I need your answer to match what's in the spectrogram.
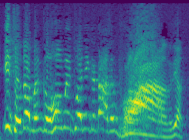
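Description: Speaking rapid-fire in an extremely high-pitched voice, a temple abbot and Buddhist monk with a Taiwanese Mandarin accent delivers a dharma talk. He fills it with personal stories, repeats phrases, and chuckles while telling them.

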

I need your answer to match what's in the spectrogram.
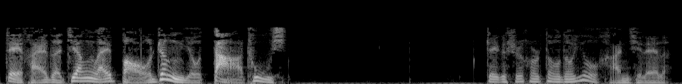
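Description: Husky, lively male audiobook narrator. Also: fairly low pitch, measured pace, dry recording. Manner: lively, comic storytelling with big swings. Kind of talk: first-person novel reading. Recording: dull lo-fi recording.

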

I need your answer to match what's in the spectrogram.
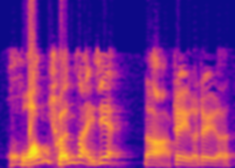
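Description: Folksy scheming old-time duke, as a storyteller puts him on, husky and lively. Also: male voice, sits high, measured pace, muffled recording, voice pushed up, full character voice. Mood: scolding. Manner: colloquial, mock-humble. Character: ancient male duke, sly and pleading.

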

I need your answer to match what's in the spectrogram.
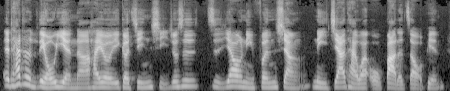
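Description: A woman's voice: lowish voice, normal speed, a bit bright, no echo, studio quality. A woman with a Taiwanese Mandarin accent co-hosting a casual podcast conversation. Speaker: podcast co-host.

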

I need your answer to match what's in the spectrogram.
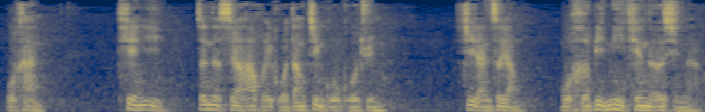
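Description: A calm, generous male ancient king, as a storyteller puts him on, unhurried and reassuring in how he speaks. The voice runs fairly low, on a slightly dull recording with faint hiss. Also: close to an everyday voice. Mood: easygoing.

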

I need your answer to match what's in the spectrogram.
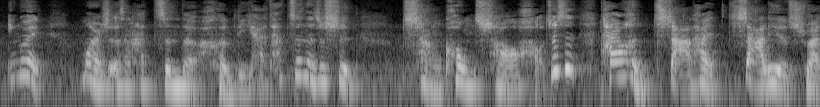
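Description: A young woman hosting her own podcast, telling a story in a casual, animated way, her voice jumping high when she quotes her own excitement. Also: a little hiss or hum. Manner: animated, jumps to high squeals when quoting herself. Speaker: podcast host.

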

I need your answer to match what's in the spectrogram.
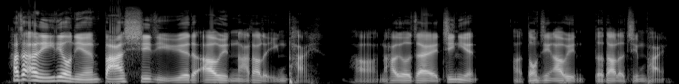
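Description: Lively, bright-voiced male podcast host. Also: sits low, a little fast, clean tone, no room sound, clean studio sound. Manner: storytelling with frequent fillers and rhetorical questions. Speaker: podcast host and professional speaker. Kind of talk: solo podcast talk.

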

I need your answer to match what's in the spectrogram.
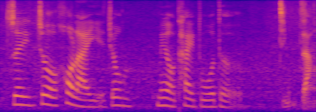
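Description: A woman's voice: mid-range voice, slight background noise. A woman, a mother telling her baby's story in casual conversation and acting out what the doctor said. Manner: animated storytelling, acts out the doctor's slow replies. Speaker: guest, mother of a premature baby.

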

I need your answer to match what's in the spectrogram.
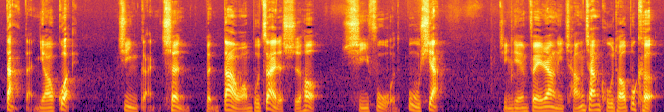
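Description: A man's voice: medium pitch, moderate pace, fairly bright tone, husky. A man voicing a cocky, heroic male Monkey King who talks in a boastful, teasing way for a children's storybook. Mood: commanding.

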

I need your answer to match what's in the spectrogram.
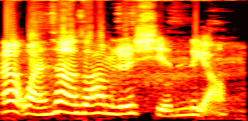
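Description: A young woman with a Taiwanese Mandarin accent tells a casual personal anecdote. Her voice sits a little high, and she talks in a loose, chatty way, leaning on filler tags as she goes. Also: animated, quick pace. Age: young adult. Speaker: storyteller.

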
